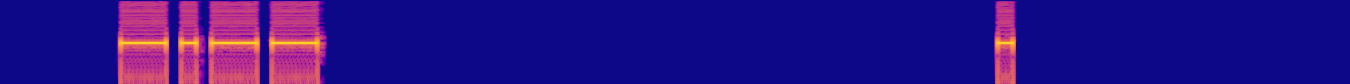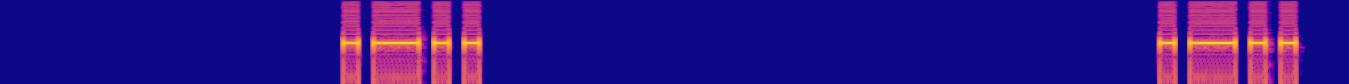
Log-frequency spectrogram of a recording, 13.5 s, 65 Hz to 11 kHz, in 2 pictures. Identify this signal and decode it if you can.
Morse code, heard as a keyed tone, about 16 wpm, 800 Hz. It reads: Y E L L
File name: Special INGs / Special INGs-mp3s / SlowToFaster ing @5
